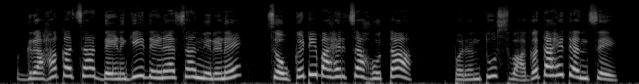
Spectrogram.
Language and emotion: Marathi, surprised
